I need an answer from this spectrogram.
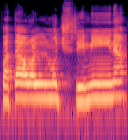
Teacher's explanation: یا ساکن سے پہلے زیر آ رہی ہے تو یا مدہ بن رہی ہے، ایک الف کی مقدار کھینچ کر پڑھا جائے گا ، جیم ساکن ہے، قلقلے والا حرف ہے، قلقلے کے ساتھ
